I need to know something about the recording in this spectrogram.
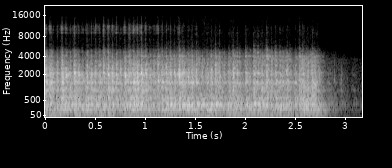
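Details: Portable air conditioner with a loud noise inside: a loud, rough rattling whir from the fan, traced to a worn motor fan bearing needing replacement.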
